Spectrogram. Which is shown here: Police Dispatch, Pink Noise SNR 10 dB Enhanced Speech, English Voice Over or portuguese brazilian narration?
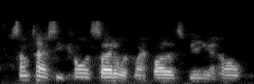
Pink Noise SNR 10 dB Enhanced Speech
